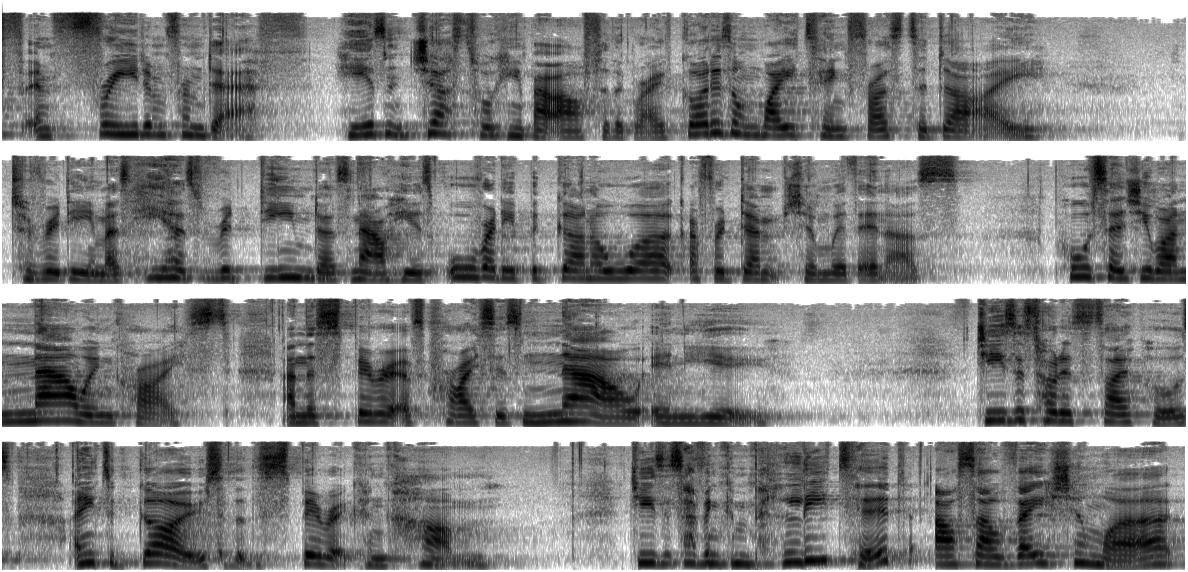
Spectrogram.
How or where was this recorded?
large echoing room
